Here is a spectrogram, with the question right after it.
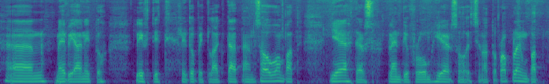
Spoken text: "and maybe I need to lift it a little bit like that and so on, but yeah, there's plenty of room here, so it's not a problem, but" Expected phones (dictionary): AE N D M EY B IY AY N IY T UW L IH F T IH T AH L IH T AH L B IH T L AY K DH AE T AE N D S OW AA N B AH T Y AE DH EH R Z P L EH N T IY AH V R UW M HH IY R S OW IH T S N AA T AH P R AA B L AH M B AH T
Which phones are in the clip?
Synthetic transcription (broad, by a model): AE N M EY B IY AY N IY T UW L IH F T IH T L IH T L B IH T L AY K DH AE T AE N S OW AA N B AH T Y AE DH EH R S P L EH N T IY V R UW M HH IY R S OW IH T S N AA T AH P R AA B L AH M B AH T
